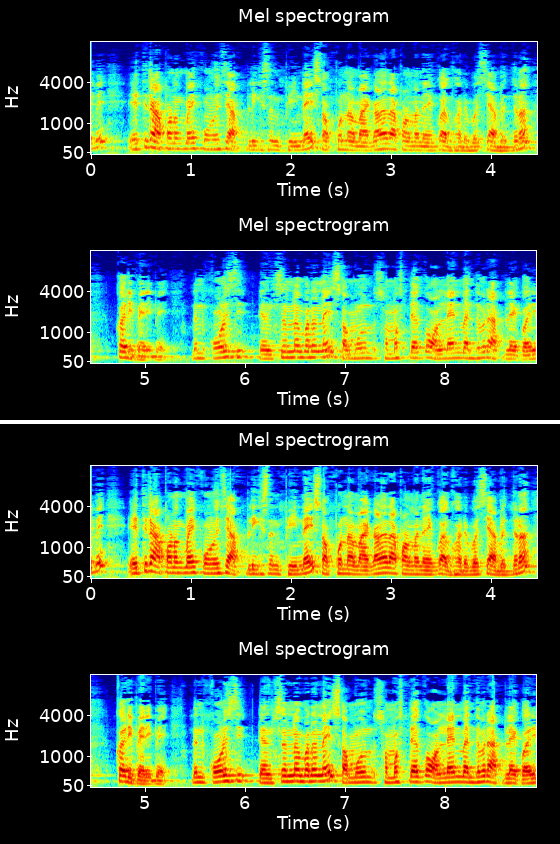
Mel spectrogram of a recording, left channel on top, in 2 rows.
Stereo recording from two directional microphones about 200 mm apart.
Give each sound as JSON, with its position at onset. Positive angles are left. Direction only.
{"t": 0.0, "sound": "speech", "side_deg": -35}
